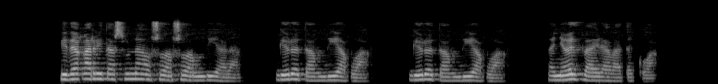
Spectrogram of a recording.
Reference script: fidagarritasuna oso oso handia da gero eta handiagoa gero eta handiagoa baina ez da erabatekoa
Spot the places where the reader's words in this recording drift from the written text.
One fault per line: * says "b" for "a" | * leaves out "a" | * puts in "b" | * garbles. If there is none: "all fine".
all fine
